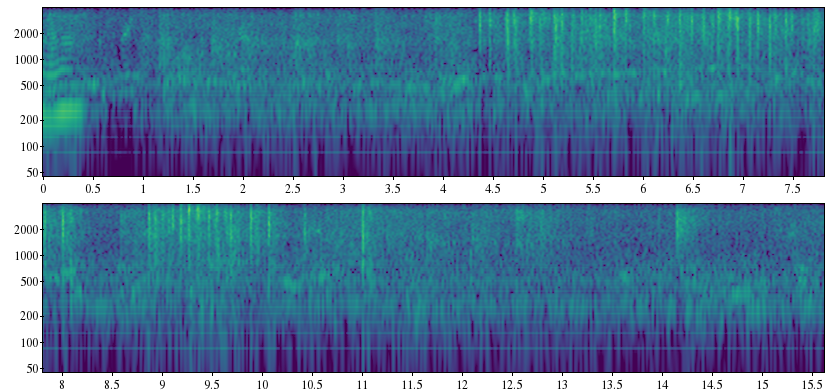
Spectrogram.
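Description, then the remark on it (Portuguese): Rapid, irregular clicking of a woman typing on a computer keyboard, moderately quiet, running in bursts for several seconds over a low background murmur. “Espera aí que ela está digitando.”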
